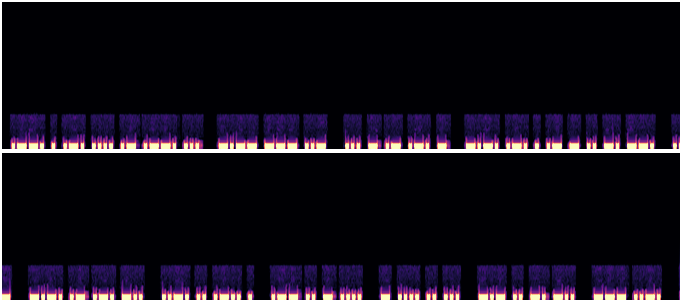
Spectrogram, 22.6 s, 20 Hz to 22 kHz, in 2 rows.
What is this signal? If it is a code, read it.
Morse code, heard as a keyed tone, about 25 wpm, 600 Hz. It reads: PERHAPS YOU START CREATING A CARD FILE WITH THIS KIND OF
